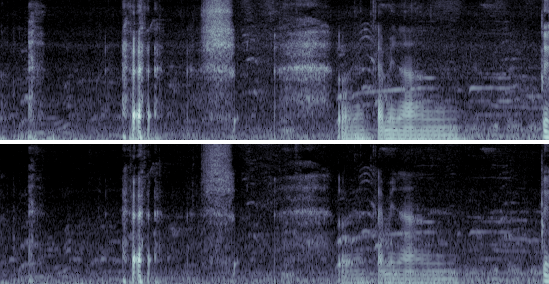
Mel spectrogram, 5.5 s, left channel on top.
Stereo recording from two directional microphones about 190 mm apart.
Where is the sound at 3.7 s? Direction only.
25° left (ahead or behind).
